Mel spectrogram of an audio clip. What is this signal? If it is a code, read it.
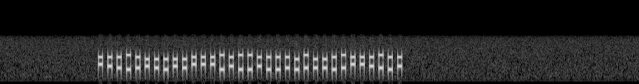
DTMF, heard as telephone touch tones, dialled by machine, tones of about 40 ms. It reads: 085357417400038338225164426008628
